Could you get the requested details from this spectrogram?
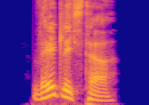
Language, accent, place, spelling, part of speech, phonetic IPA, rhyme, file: German, Germany, Berlin, weltlichster, adjective, [ˈvɛltlɪçstɐ], -ɛltlɪçstɐ, De-weltlichster.ogg
- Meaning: inflection of weltlich: 1. strong/mixed nominative masculine singular superlative degree 2. strong genitive/dative feminine singular superlative degree 3. strong genitive plural superlative degree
